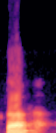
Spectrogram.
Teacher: ujung lidah dengan pangkal gigi seri atas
